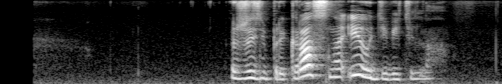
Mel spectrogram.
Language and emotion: Russian, positive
